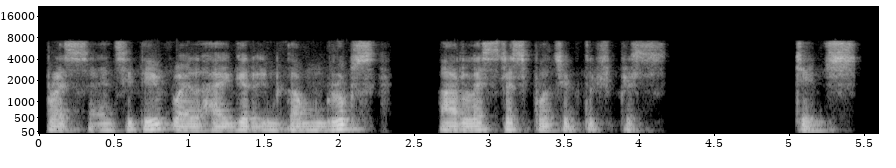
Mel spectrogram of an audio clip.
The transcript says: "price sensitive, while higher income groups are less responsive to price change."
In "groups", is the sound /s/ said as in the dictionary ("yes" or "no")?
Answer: yes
